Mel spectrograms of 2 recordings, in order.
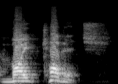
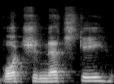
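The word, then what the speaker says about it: Wojtkiewicz: how you say his name I've always yeah voy kevich voy kevich okay I'll have to remember that because I always said vetki or something like that I was like I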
